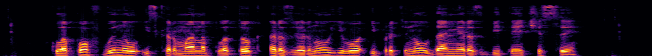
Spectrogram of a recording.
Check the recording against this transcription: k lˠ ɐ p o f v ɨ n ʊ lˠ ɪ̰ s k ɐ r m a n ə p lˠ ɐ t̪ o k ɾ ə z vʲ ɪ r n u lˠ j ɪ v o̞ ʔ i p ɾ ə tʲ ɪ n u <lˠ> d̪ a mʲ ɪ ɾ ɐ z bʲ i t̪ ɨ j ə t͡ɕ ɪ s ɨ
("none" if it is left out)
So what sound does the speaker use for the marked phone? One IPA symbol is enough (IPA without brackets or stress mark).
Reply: lˠ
